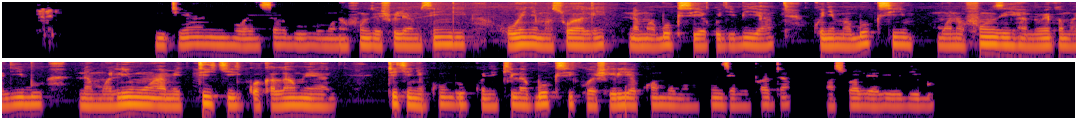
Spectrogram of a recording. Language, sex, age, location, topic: Swahili, male, 18-24, Dar es Salaam, education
